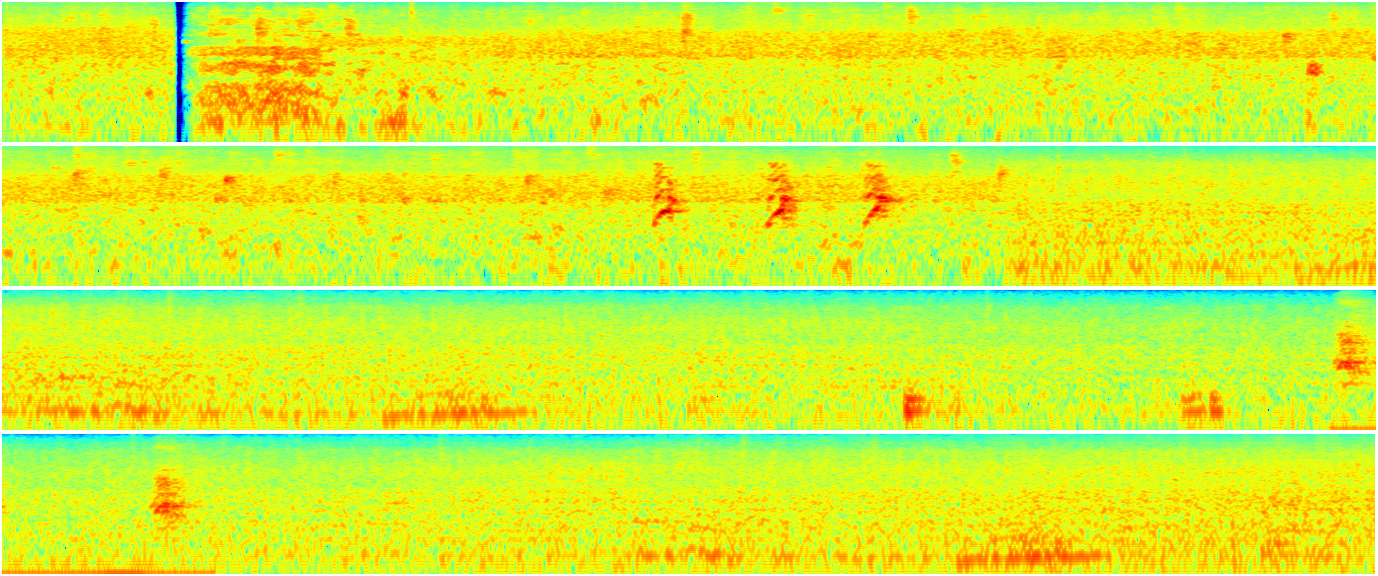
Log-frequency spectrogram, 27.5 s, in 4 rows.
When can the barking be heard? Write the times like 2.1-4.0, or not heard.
10.1-11.4, 20.4-21.7.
